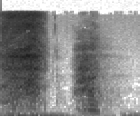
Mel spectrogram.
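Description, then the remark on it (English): An aborted sneeze: a long, breathy hissing intake followed after a short pause by a brief, half-voiced puff that cuts off instead of building into a full sneeze. No talking. “I kind of had to sneeze for a second, but it broke off.”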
